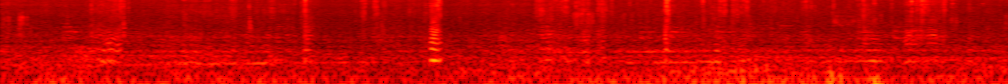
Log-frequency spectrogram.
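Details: Honey bees at work in an open hive on a fine, sunny day, microphone slid down inside: a low, steady hive hum with crackly movement, and one loud buzz sweeping past near the middle, plus brief louder buzzes late on.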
